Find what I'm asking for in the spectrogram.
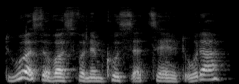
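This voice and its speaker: A woman reading an audiobook and voicing a hot-headed young man in a loud, blunt, exasperated manner. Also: lowish voice, animated, normal speed, natural voice.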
